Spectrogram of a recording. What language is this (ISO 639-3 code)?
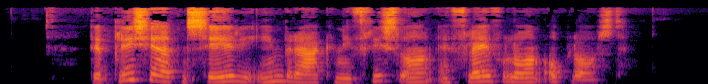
fry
